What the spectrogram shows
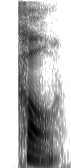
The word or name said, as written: cull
